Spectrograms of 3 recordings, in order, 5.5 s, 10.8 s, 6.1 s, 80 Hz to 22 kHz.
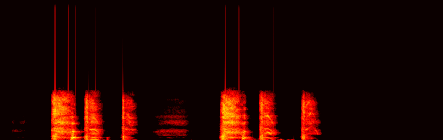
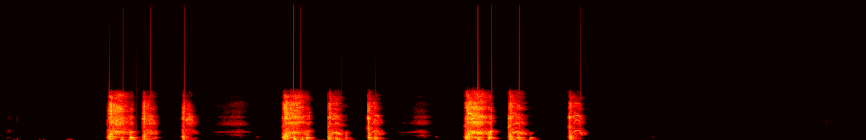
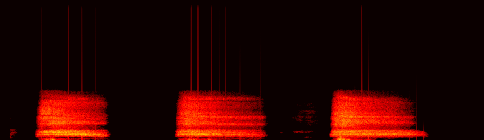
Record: {"cough_length": "5.5 s", "cough_amplitude": 24835, "cough_signal_mean_std_ratio": 0.33, "three_cough_length": "10.8 s", "three_cough_amplitude": 22993, "three_cough_signal_mean_std_ratio": 0.32, "exhalation_length": "6.1 s", "exhalation_amplitude": 7181, "exhalation_signal_mean_std_ratio": 0.56, "survey_phase": "alpha (2021-03-01 to 2021-08-12)", "age": "18-44", "gender": "Female", "wearing_mask": "No", "symptom_cough_any": true, "symptom_fatigue": true, "symptom_fever_high_temperature": true, "symptom_headache": true, "symptom_change_to_sense_of_smell_or_taste": true, "symptom_loss_of_taste": true, "symptom_onset": "3 days", "smoker_status": "Never smoked", "respiratory_condition_asthma": false, "respiratory_condition_other": false, "recruitment_source": "Test and Trace", "submission_delay": "2 days", "covid_test_result": "Positive", "covid_test_method": "RT-qPCR", "covid_ct_value": 18.2, "covid_ct_gene": "ORF1ab gene", "covid_ct_mean": 18.4, "covid_viral_load": "910000 copies/ml", "covid_viral_load_category": "Low viral load (10K-1M copies/ml)"}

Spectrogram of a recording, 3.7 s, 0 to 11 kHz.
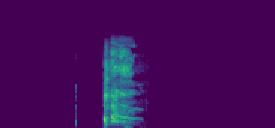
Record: {"cough_length": "3.7 s", "cough_amplitude": 28154, "cough_signal_mean_std_ratio": 0.24, "survey_phase": "beta (2021-08-13 to 2022-03-07)", "age": "18-44", "gender": "Female", "wearing_mask": "No", "symptom_none": true, "smoker_status": "Ex-smoker", "respiratory_condition_asthma": false, "respiratory_condition_other": false, "recruitment_source": "REACT", "submission_delay": "0 days", "covid_test_result": "Negative", "covid_test_method": "RT-qPCR", "influenza_a_test_result": "Negative", "influenza_b_test_result": "Negative"}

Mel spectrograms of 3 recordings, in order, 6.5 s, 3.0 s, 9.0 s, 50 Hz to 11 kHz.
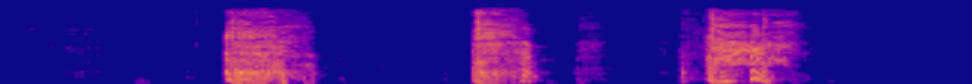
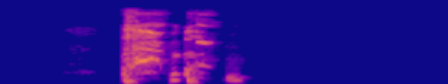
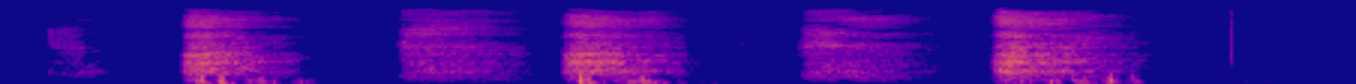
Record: {"three_cough_length": "6.5 s", "three_cough_amplitude": 21040, "three_cough_signal_mean_std_ratio": 0.36, "cough_length": "3.0 s", "cough_amplitude": 14880, "cough_signal_mean_std_ratio": 0.31, "exhalation_length": "9.0 s", "exhalation_amplitude": 9497, "exhalation_signal_mean_std_ratio": 0.39, "survey_phase": "beta (2021-08-13 to 2022-03-07)", "age": "18-44", "gender": "Male", "wearing_mask": "No", "symptom_cough_any": true, "symptom_runny_or_blocked_nose": true, "symptom_fatigue": true, "smoker_status": "Never smoked", "respiratory_condition_asthma": false, "respiratory_condition_other": false, "recruitment_source": "Test and Trace", "submission_delay": "2 days", "covid_test_result": "Positive", "covid_test_method": "RT-qPCR", "covid_ct_value": 14.8, "covid_ct_gene": "S gene", "covid_ct_mean": 15.2, "covid_viral_load": "10000000 copies/ml", "covid_viral_load_category": "High viral load (>1M copies/ml)"}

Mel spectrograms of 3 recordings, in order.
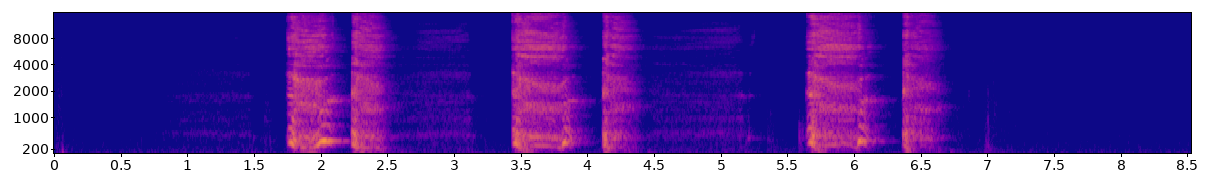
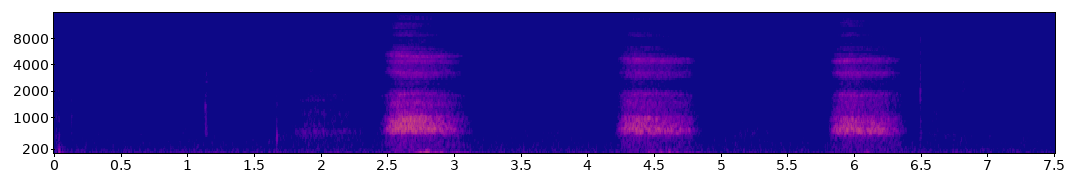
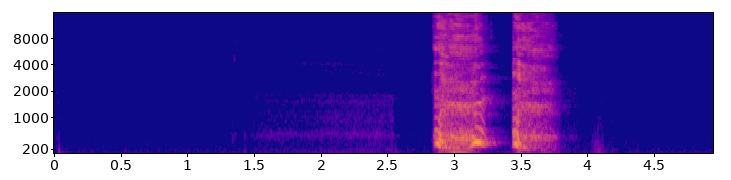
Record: {"three_cough_length": "8.5 s", "three_cough_amplitude": 5093, "three_cough_signal_mean_std_ratio": 0.35, "exhalation_length": "7.5 s", "exhalation_amplitude": 528, "exhalation_signal_mean_std_ratio": 0.4, "cough_length": "4.9 s", "cough_amplitude": 8237, "cough_signal_mean_std_ratio": 0.25, "survey_phase": "beta (2021-08-13 to 2022-03-07)", "age": "18-44", "gender": "Female", "wearing_mask": "No", "symptom_cough_any": true, "symptom_new_continuous_cough": true, "symptom_runny_or_blocked_nose": true, "symptom_sore_throat": true, "symptom_fatigue": true, "symptom_fever_high_temperature": true, "symptom_headache": true, "symptom_change_to_sense_of_smell_or_taste": true, "symptom_onset": "10 days", "smoker_status": "Never smoked", "respiratory_condition_asthma": false, "respiratory_condition_other": false, "recruitment_source": "Test and Trace", "submission_delay": "2 days", "covid_test_result": "Positive", "covid_test_method": "RT-qPCR", "covid_ct_value": 19.1, "covid_ct_gene": "N gene"}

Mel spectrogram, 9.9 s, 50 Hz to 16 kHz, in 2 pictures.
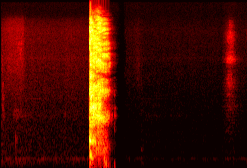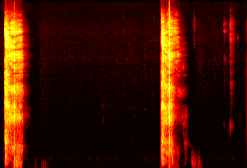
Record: {"three_cough_length": "9.9 s", "three_cough_amplitude": 32768, "three_cough_signal_mean_std_ratio": 0.2, "survey_phase": "beta (2021-08-13 to 2022-03-07)", "age": "45-64", "gender": "Male", "wearing_mask": "No", "symptom_headache": true, "symptom_onset": "5 days", "smoker_status": "Ex-smoker", "respiratory_condition_asthma": false, "respiratory_condition_other": false, "recruitment_source": "Test and Trace", "submission_delay": "1 day", "covid_test_result": "Positive", "covid_test_method": "RT-qPCR"}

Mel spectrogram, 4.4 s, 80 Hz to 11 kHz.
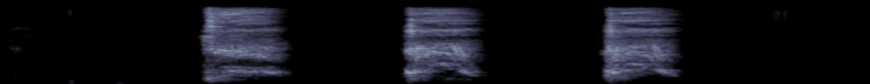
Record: {"three_cough_length": "4.4 s", "three_cough_amplitude": 6785, "three_cough_signal_mean_std_ratio": 0.38, "survey_phase": "alpha (2021-03-01 to 2021-08-12)", "age": "45-64", "gender": "Male", "wearing_mask": "No", "symptom_none": true, "smoker_status": "Ex-smoker", "respiratory_condition_asthma": false, "respiratory_condition_other": false, "recruitment_source": "REACT", "submission_delay": "2 days", "covid_test_result": "Negative", "covid_test_method": "RT-qPCR"}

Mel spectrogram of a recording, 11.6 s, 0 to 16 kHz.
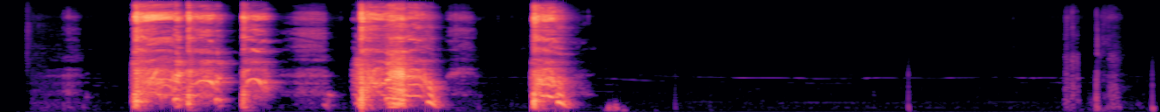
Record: {"three_cough_length": "11.6 s", "three_cough_amplitude": 29274, "three_cough_signal_mean_std_ratio": 0.33, "survey_phase": "beta (2021-08-13 to 2022-03-07)", "age": "18-44", "gender": "Male", "wearing_mask": "No", "symptom_cough_any": true, "symptom_headache": true, "symptom_change_to_sense_of_smell_or_taste": true, "symptom_onset": "5 days", "smoker_status": "Ex-smoker", "respiratory_condition_asthma": false, "respiratory_condition_other": false, "recruitment_source": "Test and Trace", "submission_delay": "2 days", "covid_test_result": "Positive", "covid_test_method": "ePCR"}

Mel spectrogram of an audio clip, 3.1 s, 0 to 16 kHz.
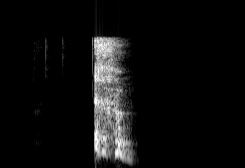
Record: {"cough_length": "3.1 s", "cough_amplitude": 27026, "cough_signal_mean_std_ratio": 0.28, "survey_phase": "beta (2021-08-13 to 2022-03-07)", "age": "18-44", "gender": "Male", "wearing_mask": "No", "symptom_cough_any": true, "symptom_runny_or_blocked_nose": true, "symptom_sore_throat": true, "symptom_fatigue": true, "symptom_headache": true, "symptom_onset": "9 days", "smoker_status": "Never smoked", "respiratory_condition_asthma": false, "respiratory_condition_other": false, "recruitment_source": "Test and Trace", "submission_delay": "1 day", "covid_test_result": "Positive", "covid_test_method": "RT-qPCR", "covid_ct_value": 24.3, "covid_ct_gene": "ORF1ab gene", "covid_ct_mean": 24.7, "covid_viral_load": "7900 copies/ml", "covid_viral_load_category": "Minimal viral load (< 10K copies/ml)"}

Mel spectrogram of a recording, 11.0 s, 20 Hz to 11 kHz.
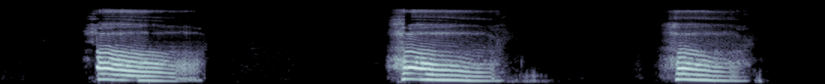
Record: {"exhalation_length": "11.0 s", "exhalation_amplitude": 28226, "exhalation_signal_mean_std_ratio": 0.42, "survey_phase": "beta (2021-08-13 to 2022-03-07)", "age": "18-44", "gender": "Female", "wearing_mask": "No", "symptom_cough_any": true, "symptom_shortness_of_breath": true, "symptom_change_to_sense_of_smell_or_taste": true, "smoker_status": "Never smoked", "respiratory_condition_asthma": false, "respiratory_condition_other": false, "recruitment_source": "REACT", "submission_delay": "1 day", "covid_test_result": "Negative", "covid_test_method": "RT-qPCR", "influenza_a_test_result": "Negative", "influenza_b_test_result": "Negative"}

